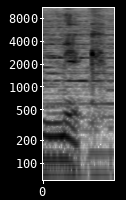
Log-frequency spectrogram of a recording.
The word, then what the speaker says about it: Nich: Nich, N-I-C-H, but it's pronounced Nick.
